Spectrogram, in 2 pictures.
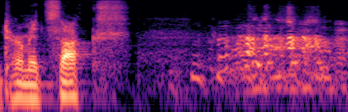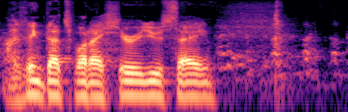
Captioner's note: laughter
